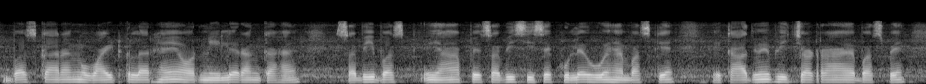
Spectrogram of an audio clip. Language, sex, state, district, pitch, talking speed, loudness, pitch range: Hindi, male, Jharkhand, Garhwa, 110 Hz, 195 wpm, -16 LUFS, 105-115 Hz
